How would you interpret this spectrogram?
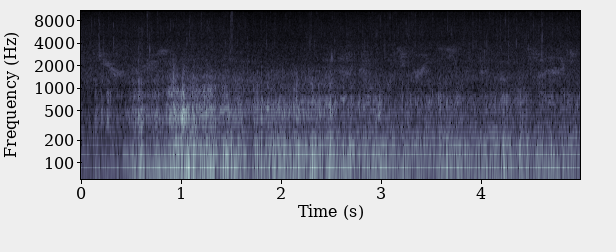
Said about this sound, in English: Thunder!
